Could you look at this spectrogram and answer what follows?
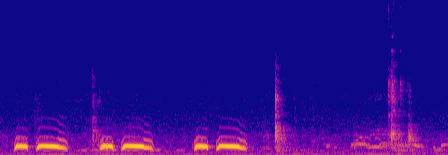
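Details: Female spotted dove decoy calling to males in the rainy season, three fast coo phrases of a short double note and a longer falling note, followed by clicks and rustling handling noise.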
